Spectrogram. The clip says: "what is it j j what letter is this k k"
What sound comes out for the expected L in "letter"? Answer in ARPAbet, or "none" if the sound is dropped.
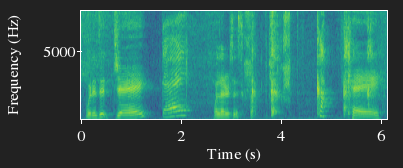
L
